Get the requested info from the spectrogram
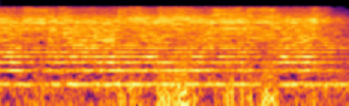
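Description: A large Tesla coil firing, with electrical arcs streaming from its toroid. It makes a loud, steady buzz over a hiss and cuts off right at the end.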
